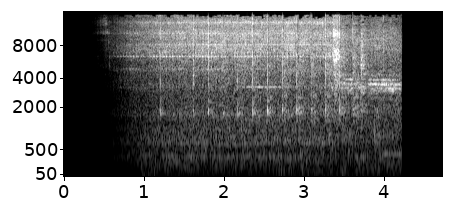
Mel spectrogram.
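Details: Steady high-pitched hiss and whine of dental instruments with rapid clicking pulses, drill and suction running during dental implant surgery; dental surgical instruments.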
